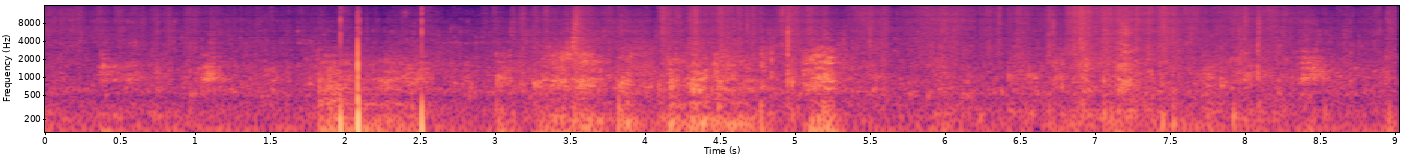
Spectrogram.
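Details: Three adult Sloughis in lighthearted springtime play, giving rough, breathy growl-like bursts that come and go irregularly over a noisy background, with a few sharp knocks early on.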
